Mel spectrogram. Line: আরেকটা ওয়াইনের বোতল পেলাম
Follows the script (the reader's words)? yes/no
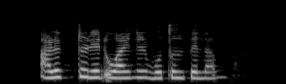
no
